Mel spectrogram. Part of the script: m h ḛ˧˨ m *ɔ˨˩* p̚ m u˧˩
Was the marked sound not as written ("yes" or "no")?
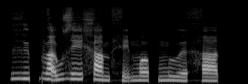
no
